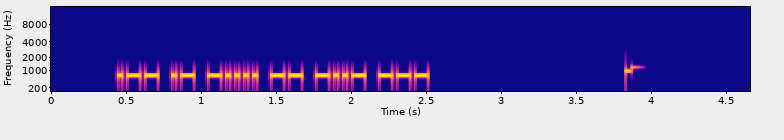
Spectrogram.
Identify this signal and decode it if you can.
Morse code, heard as a keyed tone, about 40 wpm, 700 Hz. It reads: WA6MXO
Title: USA Call Signs Repeated 2x 40wpm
